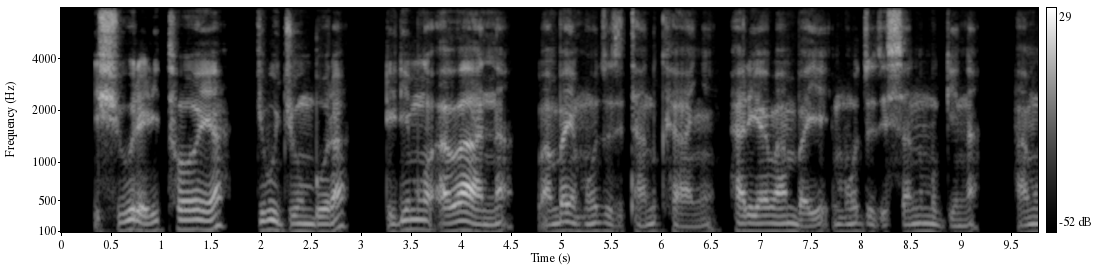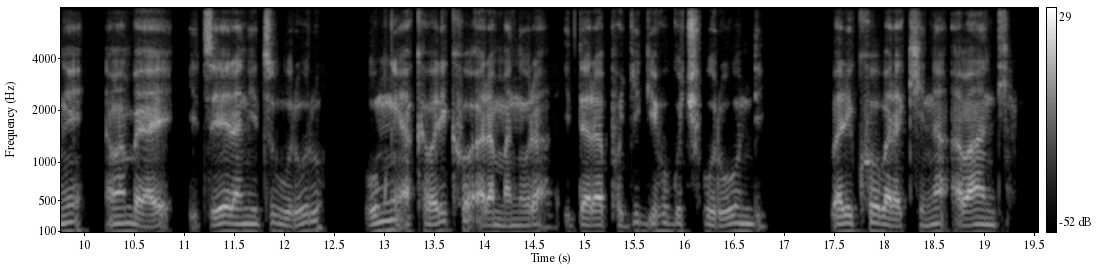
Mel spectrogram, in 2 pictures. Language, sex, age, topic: Rundi, male, 18-24, education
